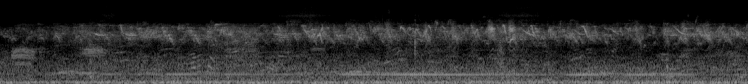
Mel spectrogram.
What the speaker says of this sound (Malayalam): നല്ല ചീവീടുകളുടെയും കാക്കയുടെയൊക്കെ സൗണ്ട്,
